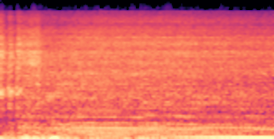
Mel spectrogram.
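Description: A car engine idling steadily after its throttle body was cleaned, a close continuous low hum with a brief bump near the start, no voices.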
